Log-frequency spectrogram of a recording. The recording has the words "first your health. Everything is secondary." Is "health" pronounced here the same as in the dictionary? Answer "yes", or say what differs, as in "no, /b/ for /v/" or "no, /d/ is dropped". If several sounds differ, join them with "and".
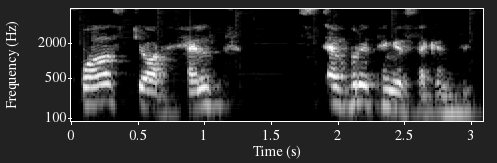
no, /s/ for /θ/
